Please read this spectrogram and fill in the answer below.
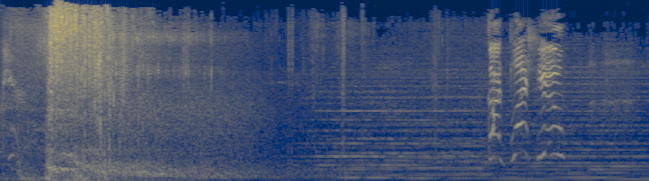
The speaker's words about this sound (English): the Brachiosaur makes that like a really loud noise, and everybody has to grab their ears before that. But what they used for the sound of the dinosaur sneezing was actually a whale blowhole and a fire hydrant at the same time.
